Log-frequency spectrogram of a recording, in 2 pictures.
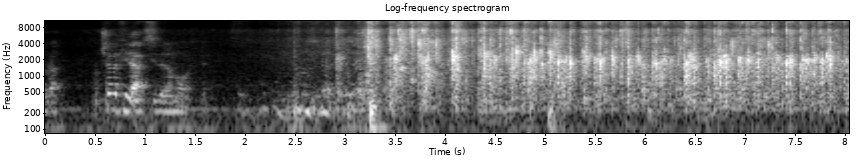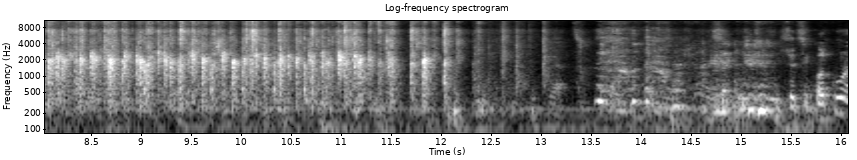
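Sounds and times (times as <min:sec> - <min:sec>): audience applauding: 0:02.8 - 0:13.5.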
